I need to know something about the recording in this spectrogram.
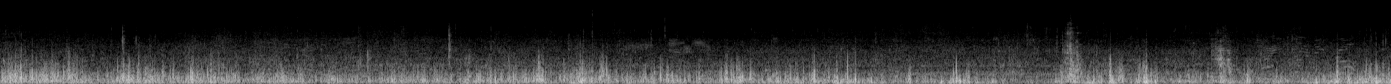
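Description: Water splashes as swimmers move alongside an inflatable boat.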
